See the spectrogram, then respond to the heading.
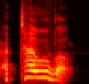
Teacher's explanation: Note that t is accented and t is aspirated here, whereas k is not.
